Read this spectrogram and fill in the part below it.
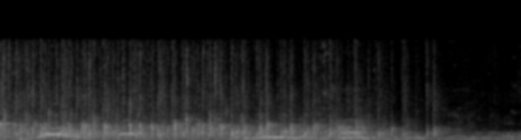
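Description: An audience applauds and cheers in a large hall.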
